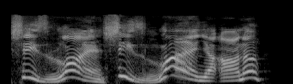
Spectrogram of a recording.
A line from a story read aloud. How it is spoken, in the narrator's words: He started screaming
